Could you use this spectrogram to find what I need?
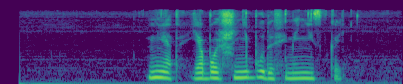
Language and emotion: Russian, angry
